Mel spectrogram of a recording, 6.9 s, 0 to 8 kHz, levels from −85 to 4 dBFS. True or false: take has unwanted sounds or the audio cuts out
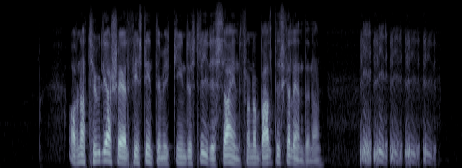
true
